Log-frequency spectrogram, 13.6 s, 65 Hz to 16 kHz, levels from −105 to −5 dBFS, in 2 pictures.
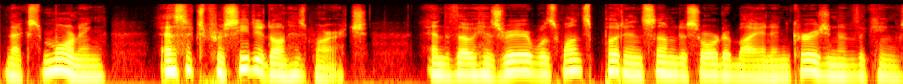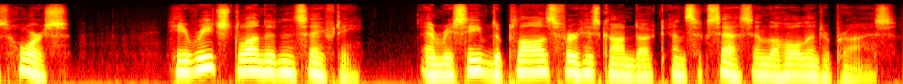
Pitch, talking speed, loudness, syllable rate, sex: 125 Hz, 180 wpm, -18 LUFS, 5.6 syllables/s, male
